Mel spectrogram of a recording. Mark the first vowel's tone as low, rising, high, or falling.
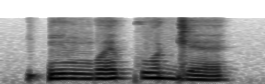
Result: low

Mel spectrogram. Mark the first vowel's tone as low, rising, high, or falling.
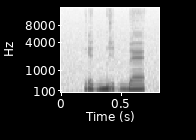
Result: low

